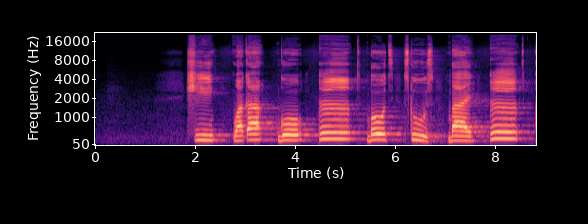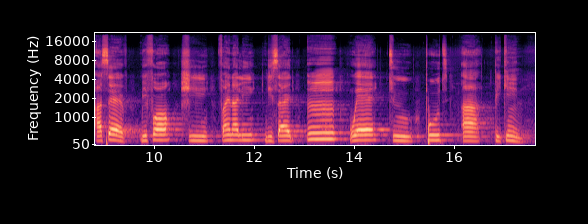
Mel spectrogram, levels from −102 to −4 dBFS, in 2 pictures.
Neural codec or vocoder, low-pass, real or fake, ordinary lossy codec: none; none; real; none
